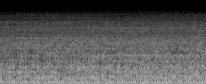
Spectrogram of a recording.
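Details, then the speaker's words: 1986 Shamrock 20 boat, Ford 302 V8 not started in 3 years, running with the carburetor getting fuel. Steady, even low rumble with no knocks or misses, smooth idle: normal idle. "Sounds like it's running. Boy, sounds really smooth. It feels like it's running."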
